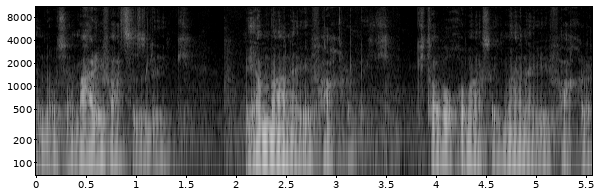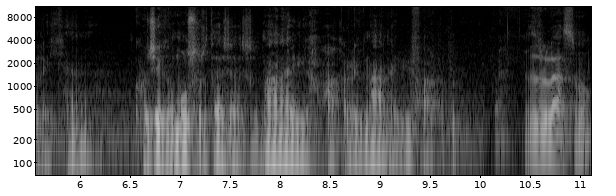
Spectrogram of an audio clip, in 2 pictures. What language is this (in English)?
Turkish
